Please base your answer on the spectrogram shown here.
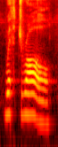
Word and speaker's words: withdrawal: it's kind of just take the word withdraw and all at the end withdrawal withdrawal withdrawal you almost don't hear the W let's see what else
